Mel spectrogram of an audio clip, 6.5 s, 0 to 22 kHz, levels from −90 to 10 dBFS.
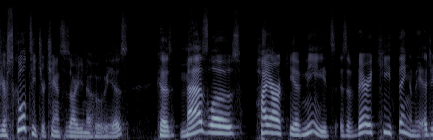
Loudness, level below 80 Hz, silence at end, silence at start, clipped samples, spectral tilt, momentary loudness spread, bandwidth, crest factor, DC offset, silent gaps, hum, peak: -33 LUFS; -62 dBFS; 0 s; 0 s; under 0.1%; -7.5 dB/octave; 12 LU; 15.5 kHz; 16 dB; under 0.1%; none; none; -18 dBFS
